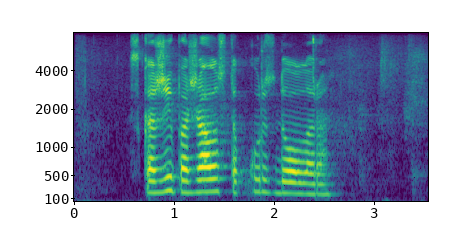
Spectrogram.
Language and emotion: Russian, neutral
